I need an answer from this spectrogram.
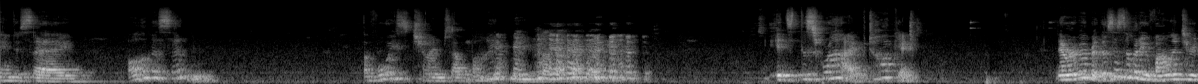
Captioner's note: laughter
